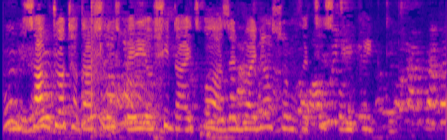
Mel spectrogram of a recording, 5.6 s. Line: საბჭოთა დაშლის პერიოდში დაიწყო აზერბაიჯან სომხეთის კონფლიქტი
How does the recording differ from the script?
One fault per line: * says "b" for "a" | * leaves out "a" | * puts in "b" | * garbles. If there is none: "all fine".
all fine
